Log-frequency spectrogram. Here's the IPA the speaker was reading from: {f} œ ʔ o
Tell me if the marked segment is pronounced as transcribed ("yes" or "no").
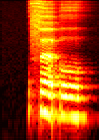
yes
